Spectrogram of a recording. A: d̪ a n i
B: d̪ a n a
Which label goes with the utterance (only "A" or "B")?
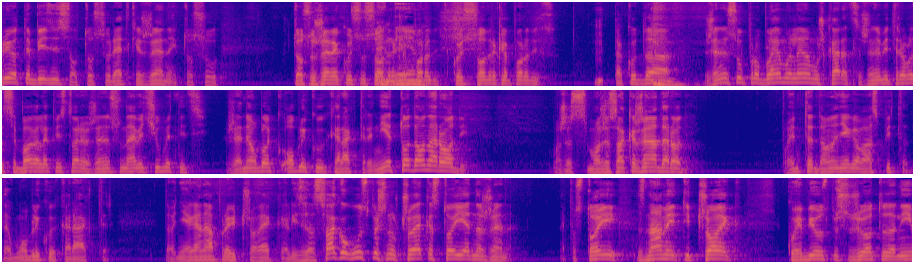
A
